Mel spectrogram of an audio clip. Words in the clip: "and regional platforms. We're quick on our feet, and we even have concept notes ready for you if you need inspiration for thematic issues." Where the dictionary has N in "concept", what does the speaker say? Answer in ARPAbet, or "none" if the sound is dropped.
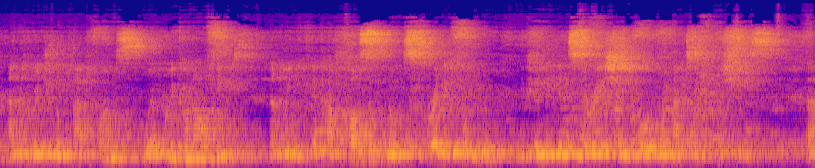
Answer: none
